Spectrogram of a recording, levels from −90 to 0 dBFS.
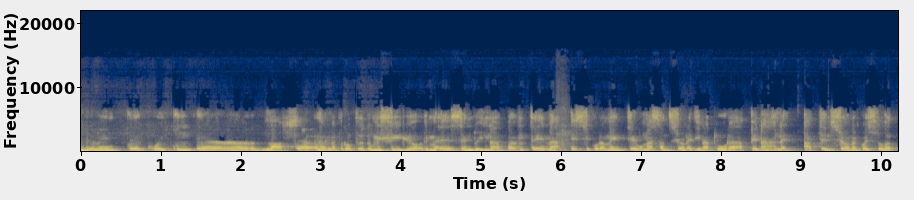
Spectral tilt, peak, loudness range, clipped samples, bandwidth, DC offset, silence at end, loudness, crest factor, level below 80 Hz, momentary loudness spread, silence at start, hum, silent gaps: -5.5 dB/octave; 0 dBFS; 2 LU; under 0.1%; 7.6 kHz; under 0.1%; 0 s; -16 LUFS; 14 dB; -52 dBFS; 5 LU; 0 s; none; none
